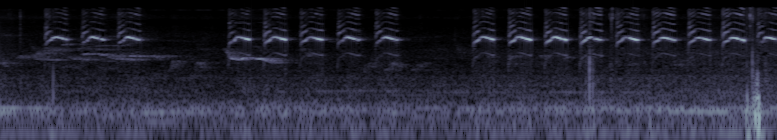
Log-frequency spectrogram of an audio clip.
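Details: Tembakan song of a plain prinia, known locally as ciblek sawah, sung clearly: bursts of high, sharp repeated chips at about three a second, broken by pauses, with soft lower slurred whistles in the gaps.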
